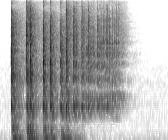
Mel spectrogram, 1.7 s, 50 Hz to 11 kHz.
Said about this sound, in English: roll me a D100. Oh, God. I forgot how to do this. Two tens. Two dice. First one is a tens place. Second one is a ones place.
